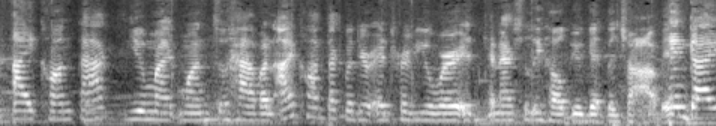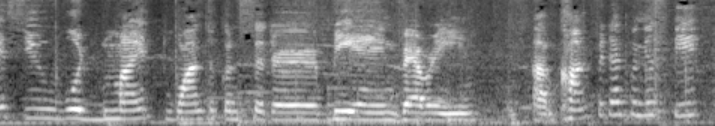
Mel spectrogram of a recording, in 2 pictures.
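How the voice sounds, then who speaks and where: Lively intonation and a moderate pace come through over music in the background. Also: woman, fairly low pitch for a woman. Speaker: vlogger giving job interview tips. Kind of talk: tutorial.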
